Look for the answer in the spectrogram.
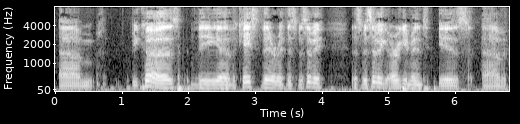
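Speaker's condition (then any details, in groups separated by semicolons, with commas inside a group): No condition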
